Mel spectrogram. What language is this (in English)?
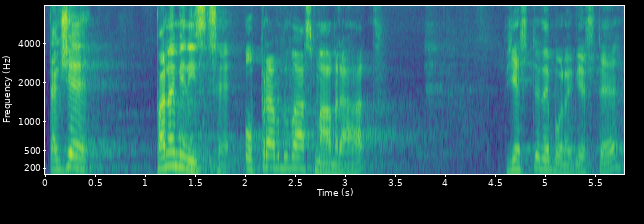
Czech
